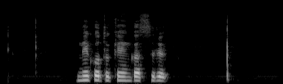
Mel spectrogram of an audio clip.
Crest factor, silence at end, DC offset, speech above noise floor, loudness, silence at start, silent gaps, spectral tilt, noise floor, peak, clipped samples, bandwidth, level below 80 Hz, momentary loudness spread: 20 dB; 1.15 s; under 0.1%; 43 dB; -26 LUFS; 0.75 s; none; -6.5 dB/octave; -68 dBFS; -8 dBFS; under 0.1%; 11.5 kHz; -80 dBFS; 18 LU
